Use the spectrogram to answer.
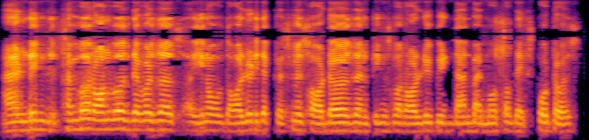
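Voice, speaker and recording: A man's voice: medium pitch, level tone, quick pace, husky, low-quality recording. A man with an Indian accent answering investors as a company executive on an earnings call, wordy and often saying "you know".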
